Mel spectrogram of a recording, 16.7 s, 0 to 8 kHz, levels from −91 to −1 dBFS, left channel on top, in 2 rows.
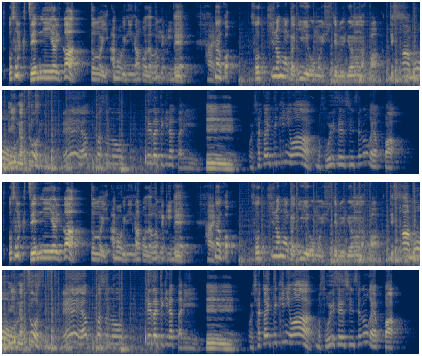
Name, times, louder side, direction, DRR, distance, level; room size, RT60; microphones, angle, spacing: voice 1, 0.1-1.5 1.8-3.7 4.3-4.6 5.1-8.0 8.5-9.0 12.4-13.0, equal, 15° left, 7 dB, 1.0 m, -31 dB
voice 2, 2.2-3.6 4.1-4.3 8.0-9.1 9.5-10.8 11.2-12.3 13.3-16.2, right 5 dB, 80° right, 12 dB, 1.1 m, -35 dB
sound 1, 4.7-11.5, right 1 dB, 20° right, 0.9 m, -42 dB
20.0 x 8.7 x 7.6 m, 0.69 s
head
